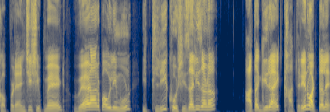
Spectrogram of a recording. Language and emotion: Goan Konkani, happy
